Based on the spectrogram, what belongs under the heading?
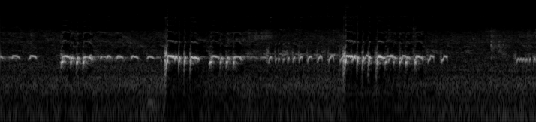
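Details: Zebra dove, called perkutut, singing on a lure track for local, Bangkok and crossing birds; long rapid strings of short coos, two loud dense outbursts, then quieter spaced notes.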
